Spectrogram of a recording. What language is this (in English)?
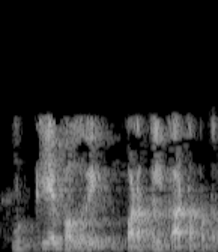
Tamil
